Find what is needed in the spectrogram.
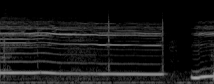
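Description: A woman's voice holding one long, high, wordless note that drifts slightly down and breaks off about a second and a half in.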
